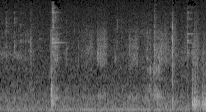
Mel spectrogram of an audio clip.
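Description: Forks and knives clicking and scraping on plates during a meal, a few separate clicks, one about a second in and a louder one near the end.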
